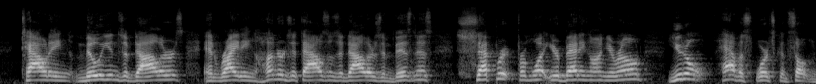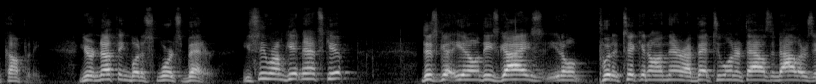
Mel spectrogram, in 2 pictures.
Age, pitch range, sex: 40-59, 175-215 Hz, male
